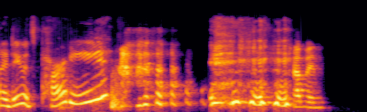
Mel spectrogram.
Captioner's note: laughter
